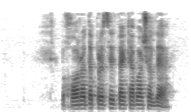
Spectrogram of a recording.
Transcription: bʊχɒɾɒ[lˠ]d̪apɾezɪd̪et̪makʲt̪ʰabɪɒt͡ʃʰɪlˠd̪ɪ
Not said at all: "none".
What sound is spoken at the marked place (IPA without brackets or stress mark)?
none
